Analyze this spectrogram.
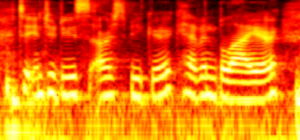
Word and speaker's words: Bleyer: I'm really excited today to introduce our speaker, Kevin Bleyer. I was calling him Kevin, and he told me it was Bleyer, and it rhymes with liar, so I got it down.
